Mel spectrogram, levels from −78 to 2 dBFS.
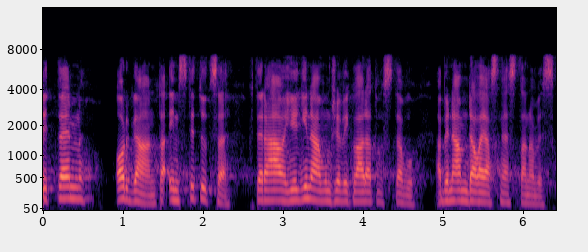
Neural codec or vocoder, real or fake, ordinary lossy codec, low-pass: codec, 16 kHz, 4.8 kbps, FACodec; fake; MP3, 64 kbps; 7.2 kHz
